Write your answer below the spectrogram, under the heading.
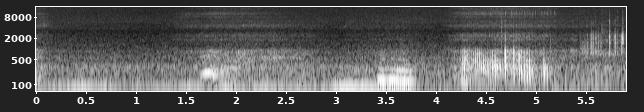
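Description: A low, steady rumbling snore from a sleeping dog, with a few higher nasal whistles and a louder snorting breath near the end; snoring.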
